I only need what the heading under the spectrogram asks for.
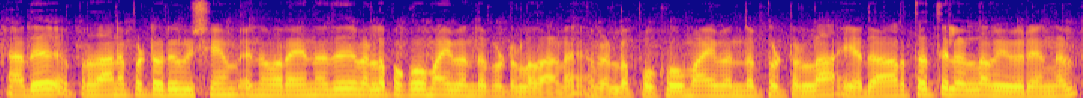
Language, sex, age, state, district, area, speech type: Malayalam, male, 45-60, Kerala, Alappuzha, rural, spontaneous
